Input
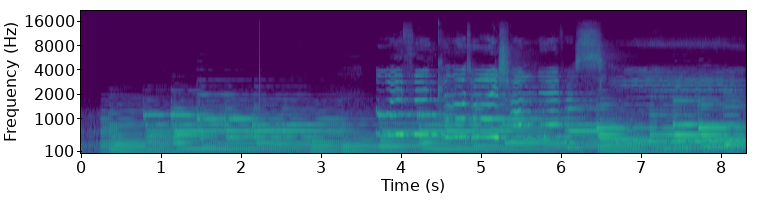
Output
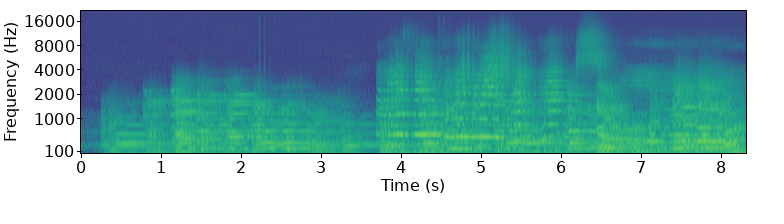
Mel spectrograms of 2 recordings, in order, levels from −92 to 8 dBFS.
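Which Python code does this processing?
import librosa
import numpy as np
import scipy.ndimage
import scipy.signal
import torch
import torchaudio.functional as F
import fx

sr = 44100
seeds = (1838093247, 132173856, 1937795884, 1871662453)

p1 = fx.low_shelf(x, sr, hz=110.0, db=-11.5)
p2 = fx.cheby_harmonics(p1, sr, harmonics=(8,), levels_db=(-9,), full_scale_db=-17.0)
p3 = fx.rider(p2, sr, range_db=4, speed_s=0.5)
p4 = p2 + (p3 * 10.0 ** (-1.5 / 20.0))
p5 = fx.quant_dither(p4, sr, seeds[0], bits=10, dither='triangular')
p6 = fx.dynamic_eq(p5, sr, hz=1000.0, q=1.2, threshold_db=-39.0, ratio=4.0, max_db=-6)
p7 = p6 + fx.echo_feedback(p6, sr, ms=64, feedback_pct=47, wet_db=-4, dry=0)
y = p7 * 10.0 ** (8.5 / 20.0)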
